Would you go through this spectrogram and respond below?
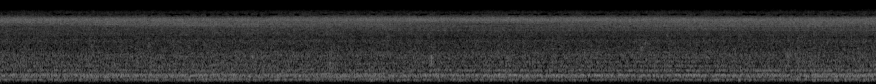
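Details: Japanese honey bees fanning continuously on a hot day, giving a dense, steady droning hum with low banded tones and a constant bright hiss above, without pauses.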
